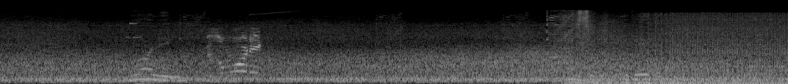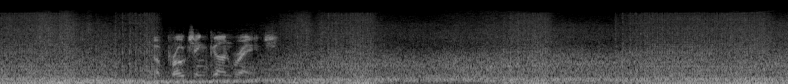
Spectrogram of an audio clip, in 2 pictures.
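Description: Jet engines roar steadily.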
